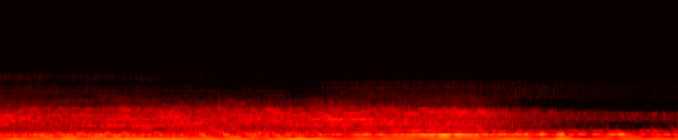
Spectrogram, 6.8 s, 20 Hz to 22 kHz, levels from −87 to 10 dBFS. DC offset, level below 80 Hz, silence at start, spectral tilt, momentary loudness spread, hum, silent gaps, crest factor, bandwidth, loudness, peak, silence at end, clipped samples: under 0.1%; -64 dBFS; 0 s; -7 dB/octave; 6 LU; none; none; 14 dB; 8.4 kHz; -38 LUFS; -24 dBFS; 0 s; under 0.1%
